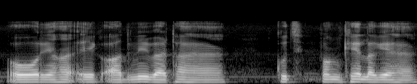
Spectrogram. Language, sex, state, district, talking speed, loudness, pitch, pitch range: Hindi, male, Uttar Pradesh, Saharanpur, 145 wpm, -17 LUFS, 115 Hz, 110-120 Hz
